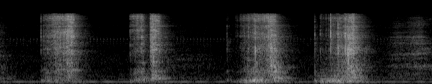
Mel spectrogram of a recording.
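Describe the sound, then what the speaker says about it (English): A spatula scraping excess caulk off a drywall patch, four separate raspy scraping strokes in a slow rhythm, close and fairly quiet with no talk. "You just want to scrape off the extra."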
